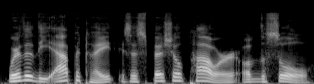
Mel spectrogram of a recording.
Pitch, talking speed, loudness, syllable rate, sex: 130 Hz, 190 wpm, -18 LUFS, 5.4 syllables/s, male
